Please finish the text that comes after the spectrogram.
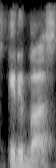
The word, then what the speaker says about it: Kiribati: So you can find that a country in Pacific Island, Kiribati, it is pronounced as Kiribati, though it is written as Karibata.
